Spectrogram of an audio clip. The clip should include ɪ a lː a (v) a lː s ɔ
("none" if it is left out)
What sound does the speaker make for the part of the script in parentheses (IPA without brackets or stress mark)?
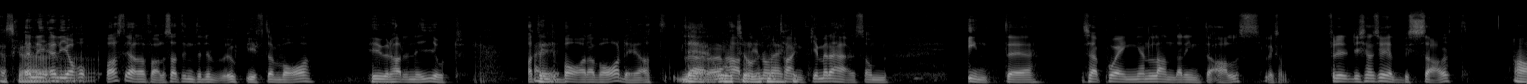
f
